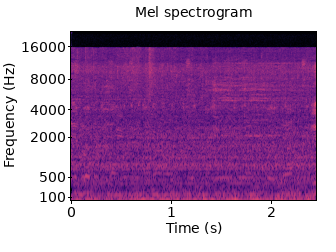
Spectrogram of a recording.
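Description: Steady low rumble of a moving car heard from inside the cabin: engine and tyre noise while driving.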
